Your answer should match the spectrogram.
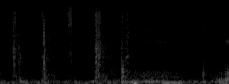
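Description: Tarot cards being handled: a few faint, quick flicks and slides of cards as the next card is drawn from the deck.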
